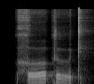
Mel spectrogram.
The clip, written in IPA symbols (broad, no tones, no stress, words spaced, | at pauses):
xɤːkɾɯːtʲ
